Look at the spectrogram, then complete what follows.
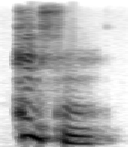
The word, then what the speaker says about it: hasten: Hasten. Hasten. Yeah. Hasten. They don't. They don't any longer pronounce the T. That Okay, so was, that hasten. was at one time it was pronounced, but no longer.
